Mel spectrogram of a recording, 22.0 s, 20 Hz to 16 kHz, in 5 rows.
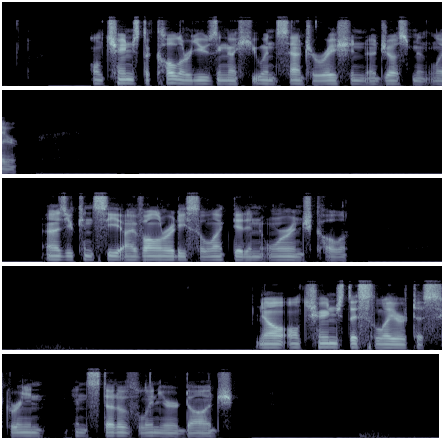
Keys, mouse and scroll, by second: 0.9 click, 1.2 scroll up 2, 1.8 click, 3.0 right click, 4.3 click, 5.5 click, 8.1-11.8 drag, 15.1 click, 16.2 click, 17.5 click, 19.4 click.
